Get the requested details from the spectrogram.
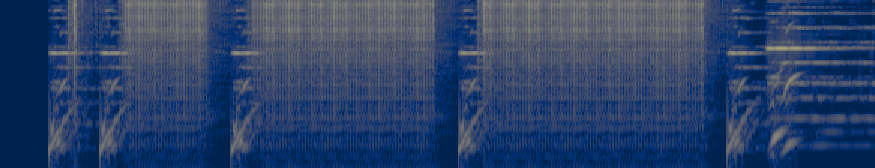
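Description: Rapid electronic ticking rattles as a score counts up.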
